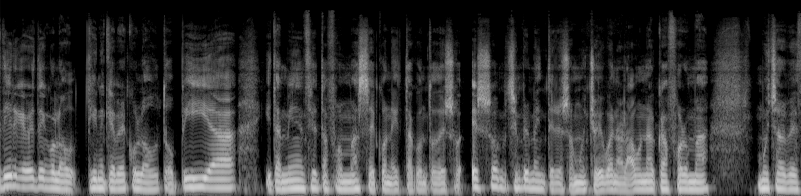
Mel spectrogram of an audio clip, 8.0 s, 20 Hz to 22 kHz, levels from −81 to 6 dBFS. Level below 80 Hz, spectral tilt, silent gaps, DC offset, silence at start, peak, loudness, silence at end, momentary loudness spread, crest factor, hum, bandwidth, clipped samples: -52 dBFS; -6 dB/octave; none; under 0.1%; 0 s; -2 dBFS; -17 LUFS; 0 s; 5 LU; 16 dB; none; 16.5 kHz; under 0.1%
